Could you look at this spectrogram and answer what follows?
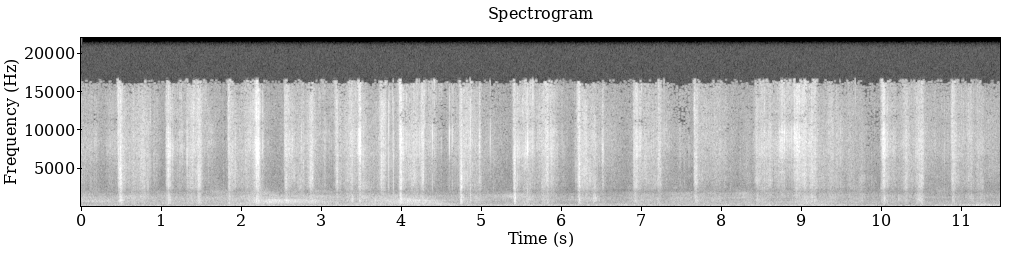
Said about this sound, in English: After my feeble attempts of defiance, the only sound heard was our footsteps in the snow.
